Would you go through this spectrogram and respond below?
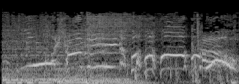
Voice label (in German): Frau; Rescue Me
